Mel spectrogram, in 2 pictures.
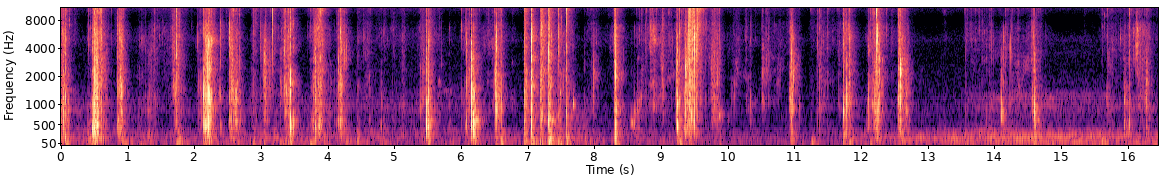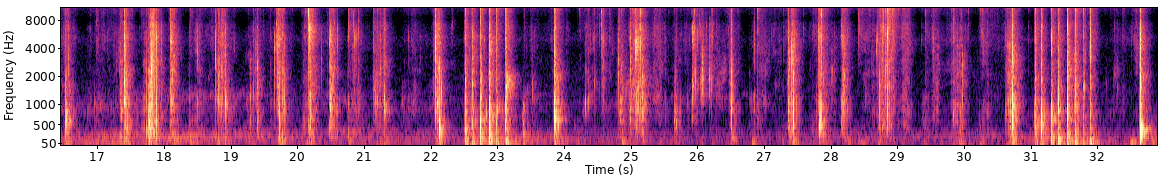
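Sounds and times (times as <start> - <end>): slime clicking and popping: 5.4 - 9.8, 22.0 - 25.4, 30.6 - 32.9.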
